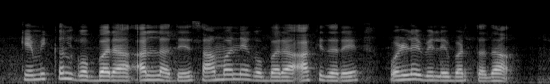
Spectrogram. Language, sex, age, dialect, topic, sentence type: Kannada, female, 25-30, Coastal/Dakshin, agriculture, question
